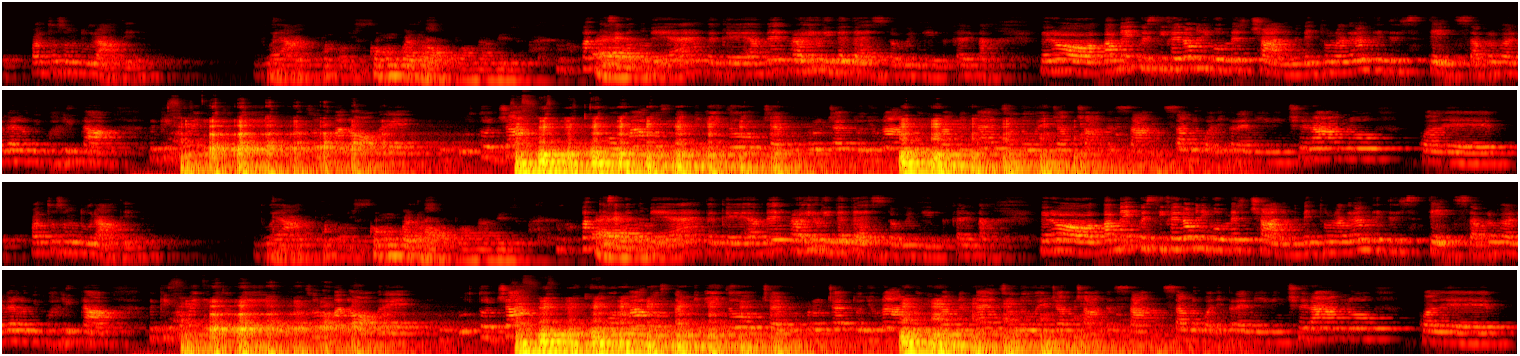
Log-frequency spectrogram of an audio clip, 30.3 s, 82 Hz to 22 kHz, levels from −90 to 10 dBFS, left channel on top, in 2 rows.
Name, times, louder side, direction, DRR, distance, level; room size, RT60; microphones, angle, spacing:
voice 1, 0.3-1.4 2.5-3.7 4.0-4.3 5.6-17.9 18.2-19.2 19.5-20.4 21.2-29.0 29.3-30.1, right 1 dB, 75° right, -2 dB, 0.9 m, -40 dB
voice 2, 3.7-5.1 5.9-6.5 7.4-7.5, equal, 45° right, -4 dB, 0.5 m, -39 dB
Laughter, 16.9-19.1 20.2-23.7 24.1-26.9, equal, 75° left, 0.5 m, -25 dB
3.3 x 2.5 x 2.8 m, 0.97 s
head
